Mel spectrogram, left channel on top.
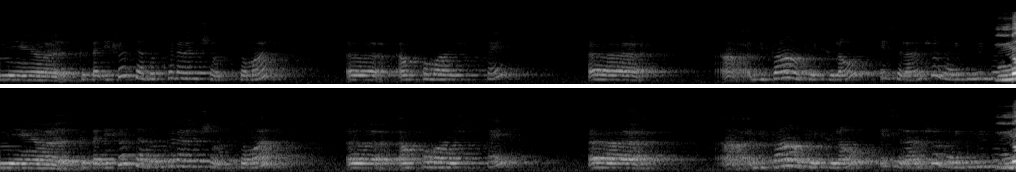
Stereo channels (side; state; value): both; normal; correlation 0.50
